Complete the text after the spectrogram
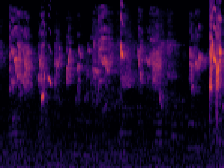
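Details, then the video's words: Two adult Fischer's lovebirds, one pastel green with orange face and one blue with white head, nearly two years old and kept caged, chirping by day: dense run of quick high chirps and buzzy notes, ending in a loud burst. "Lovebirds Chirping, Lovebirds Singing - Two Agapornis Fischeri"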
